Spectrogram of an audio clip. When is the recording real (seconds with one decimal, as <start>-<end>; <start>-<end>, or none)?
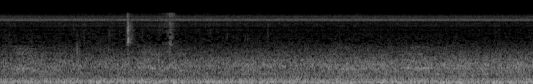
0.0-5.3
